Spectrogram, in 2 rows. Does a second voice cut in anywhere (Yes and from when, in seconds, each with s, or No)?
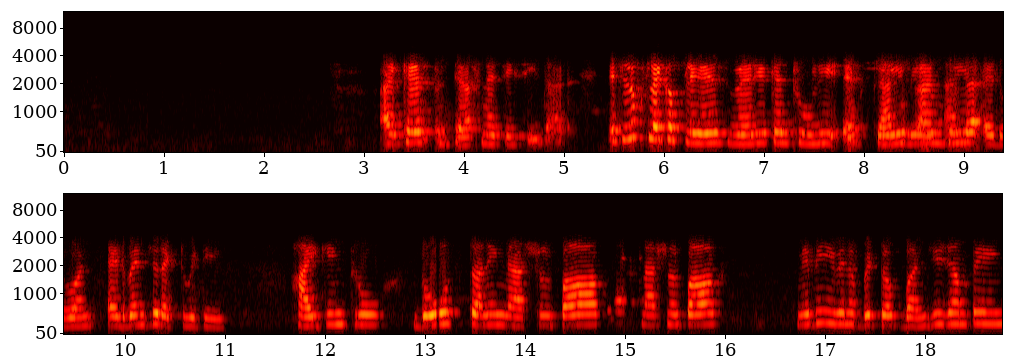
Yes, from 7.8 s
